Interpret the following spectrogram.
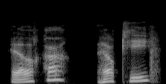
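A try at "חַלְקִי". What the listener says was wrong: You pronounced everything just fine. Accent the last syllable. Say it one more time.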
